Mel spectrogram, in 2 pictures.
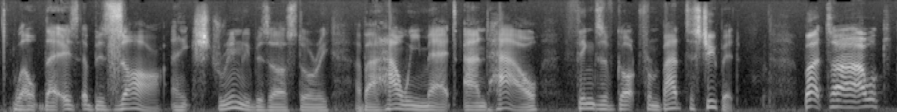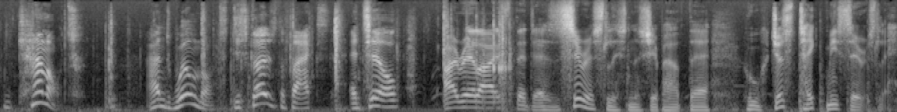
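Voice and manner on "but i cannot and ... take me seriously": acted Victorian gentleman voice, pitched slightly high. Addressing the listeners of his show, in an Algernon voice. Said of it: "I did an Algernon voice of the importance of being earnest".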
